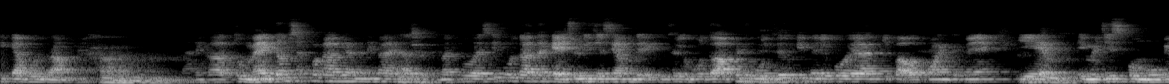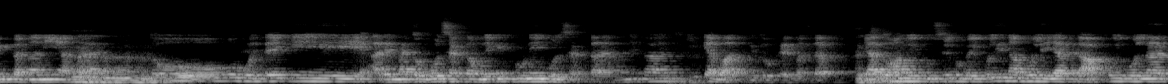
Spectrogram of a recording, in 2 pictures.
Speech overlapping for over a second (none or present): none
